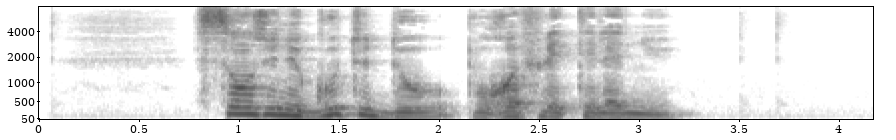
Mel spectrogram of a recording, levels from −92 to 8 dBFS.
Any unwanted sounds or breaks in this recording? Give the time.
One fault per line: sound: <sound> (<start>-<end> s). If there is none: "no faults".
no faults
